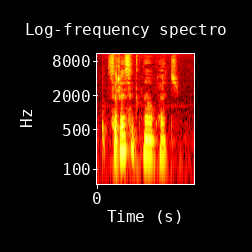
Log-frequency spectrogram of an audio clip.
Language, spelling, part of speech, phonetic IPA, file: Polish, zrezygnować, verb, [ˌzrɛzɨɡˈnɔvat͡ɕ], LL-Q809 (pol)-zrezygnować.wav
